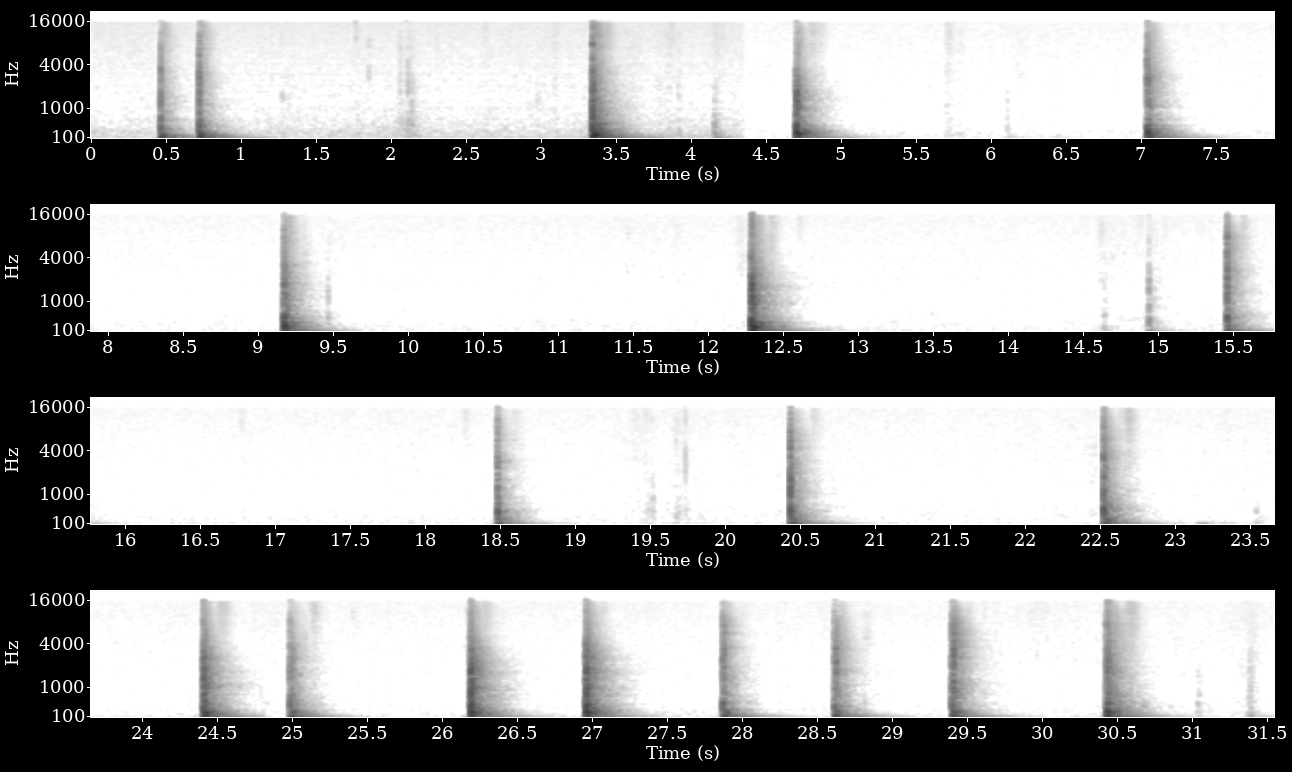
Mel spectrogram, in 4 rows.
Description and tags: Barre metal sur tissu + meuble
Hit with a metal bar on a cloth whose on wood for imitate a choc on a head
Recorded with a TBones SC440
choc, cloth, hard, hit, tap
